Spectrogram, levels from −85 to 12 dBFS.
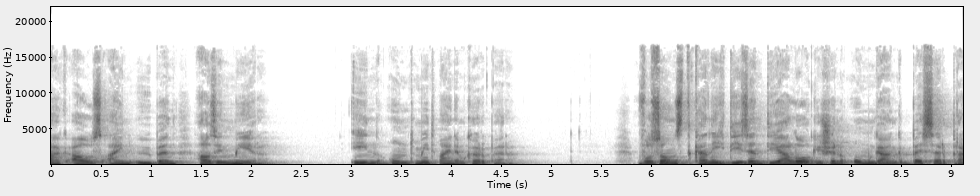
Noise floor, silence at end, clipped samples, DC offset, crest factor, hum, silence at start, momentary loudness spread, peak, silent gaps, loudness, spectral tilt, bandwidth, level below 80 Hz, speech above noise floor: -64 dBFS; 0 s; under 0.1%; under 0.1%; 16 dB; none; 0 s; 7 LU; -2 dBFS; none; -18 LUFS; -6 dB/octave; 17 kHz; -58 dBFS; 46 dB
